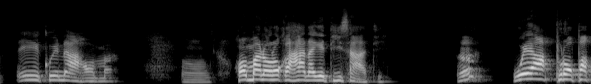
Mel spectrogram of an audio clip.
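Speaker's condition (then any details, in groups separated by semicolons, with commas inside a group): No condition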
